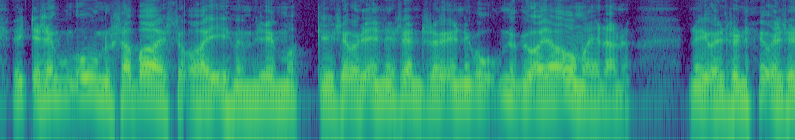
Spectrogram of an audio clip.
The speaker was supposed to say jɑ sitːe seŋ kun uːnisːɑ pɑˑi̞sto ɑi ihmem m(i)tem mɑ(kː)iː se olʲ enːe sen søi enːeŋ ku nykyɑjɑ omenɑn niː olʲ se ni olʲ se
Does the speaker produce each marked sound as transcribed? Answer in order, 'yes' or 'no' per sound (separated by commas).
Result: yes, yes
